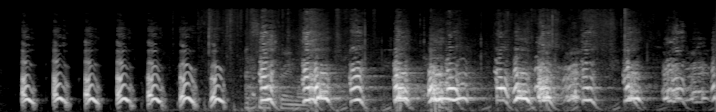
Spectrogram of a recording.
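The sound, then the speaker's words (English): A coonhound that has treed a raccoon chop-barks in a rapid, steady series of short, sharp barks, loud, growing more frantic and overlapping with excited yelps partway through. “And then the fourth sequence is the dog begins to tree. That's when the dog locates the coon and the dog begins an excited series, typically of chops.”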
